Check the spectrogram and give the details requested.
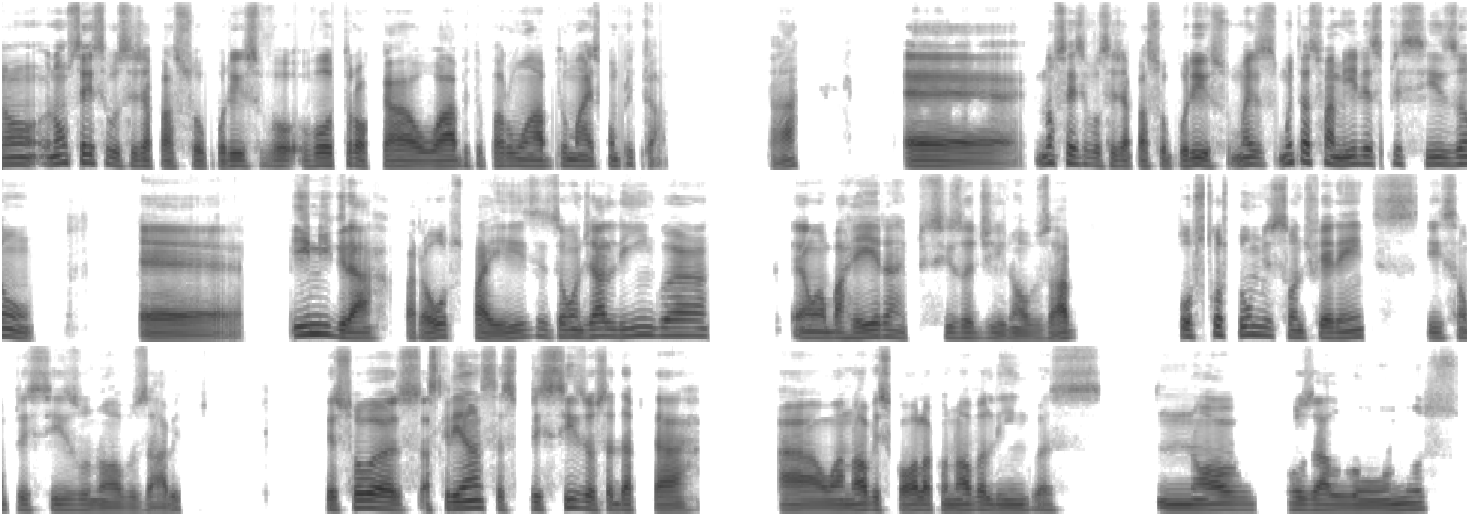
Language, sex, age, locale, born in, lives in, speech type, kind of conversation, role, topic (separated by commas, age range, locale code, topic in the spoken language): Portuguese, male, 45-49, pt-BR, Brazil, United States, conversation, podcast, host, Que estratégias você usa para criar um novo hábito do zero?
